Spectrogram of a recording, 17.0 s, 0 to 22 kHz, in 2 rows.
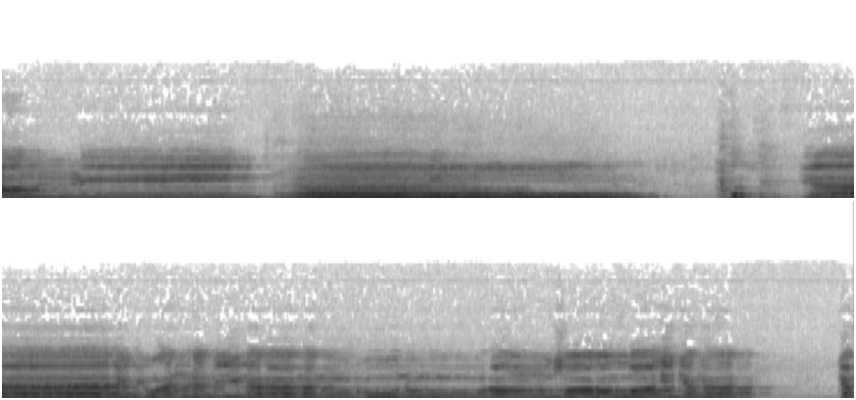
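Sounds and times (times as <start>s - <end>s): man chanting recitation: 0.0s - 6.5s, 8.0s - 16.2s.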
